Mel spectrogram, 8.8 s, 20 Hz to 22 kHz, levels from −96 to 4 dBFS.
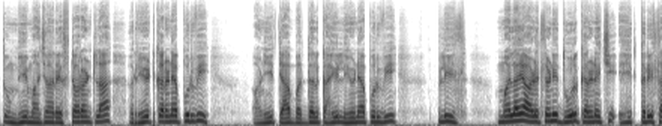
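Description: Speech recording, no technical faults detected.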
